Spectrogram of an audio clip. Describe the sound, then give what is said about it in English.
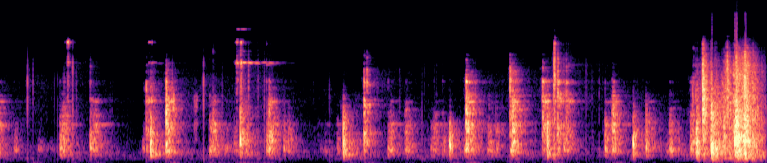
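A pickaxe tearing out a wall above a fireplace at night: a steady run of sharp, clinking strikes with crumbling debris, about two blows per second, growing heavier and denser at the end. No voices. “He's tearing out the wall above the fireplace”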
